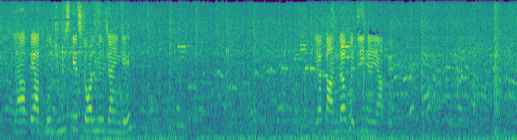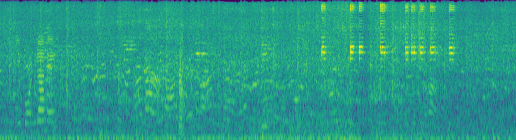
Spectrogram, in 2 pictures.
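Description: Traffic and street bustle hum steadily outdoors.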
